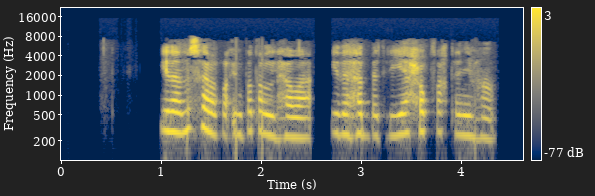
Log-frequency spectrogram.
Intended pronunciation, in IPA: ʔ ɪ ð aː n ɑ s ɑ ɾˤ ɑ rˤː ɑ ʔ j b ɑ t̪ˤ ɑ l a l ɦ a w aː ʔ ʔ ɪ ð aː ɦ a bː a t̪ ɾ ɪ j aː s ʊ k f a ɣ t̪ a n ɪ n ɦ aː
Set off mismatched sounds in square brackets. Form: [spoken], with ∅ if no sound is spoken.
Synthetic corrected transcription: ʔ ɪ ð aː n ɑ s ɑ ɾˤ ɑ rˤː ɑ ʔ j b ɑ t̪ˤ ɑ l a l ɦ a w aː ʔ ʔ ɪ ð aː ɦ a bː a t̪ ɾ ɪ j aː [ħ] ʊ k f a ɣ t̪ a n ɪ [m] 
